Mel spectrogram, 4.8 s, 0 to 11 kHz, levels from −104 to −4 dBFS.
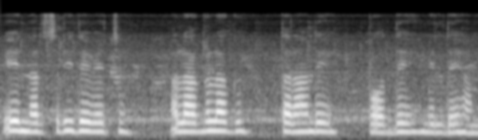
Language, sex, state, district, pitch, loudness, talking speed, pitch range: Punjabi, female, Punjab, Fazilka, 215 Hz, -16 LUFS, 125 wpm, 205-230 Hz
